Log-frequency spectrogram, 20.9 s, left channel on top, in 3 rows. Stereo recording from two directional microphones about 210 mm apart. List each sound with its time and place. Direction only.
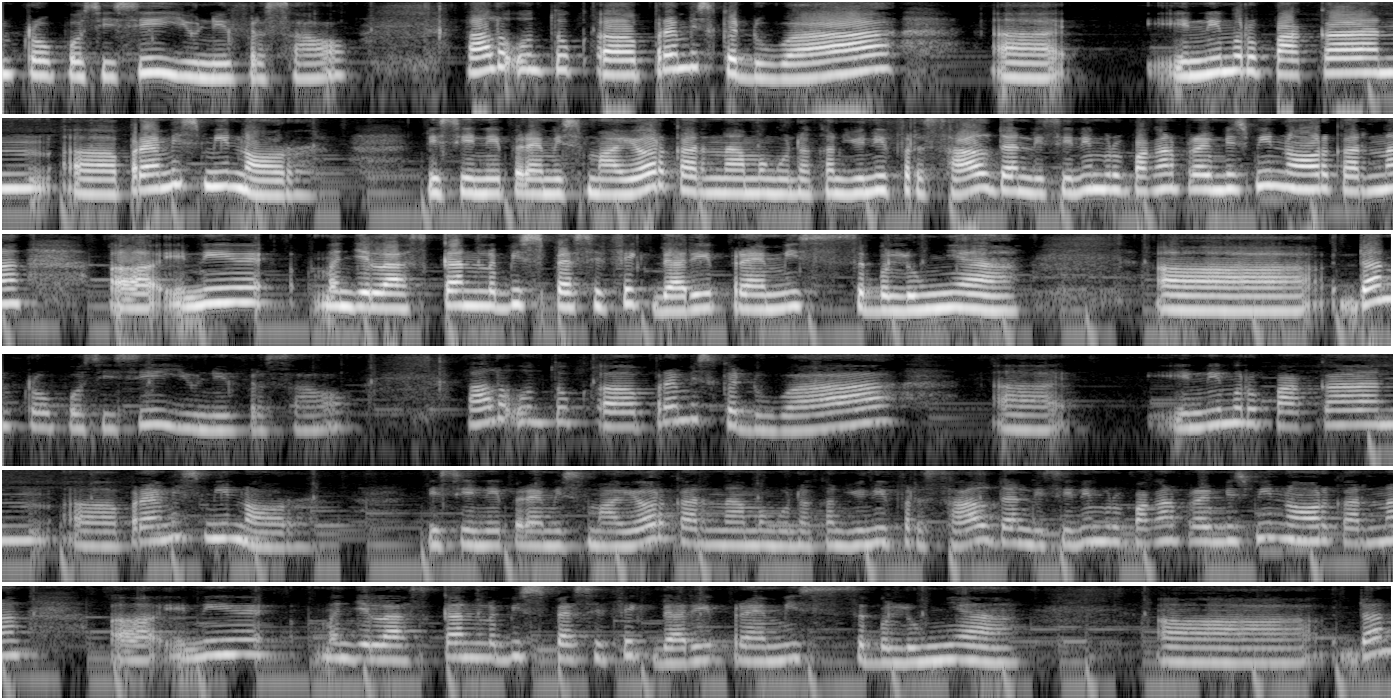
0.1 s a woman's voice: 40° left (ahead or behind)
